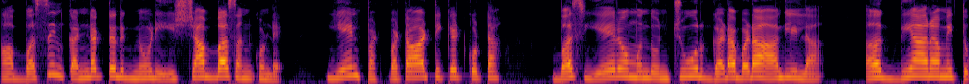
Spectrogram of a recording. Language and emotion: Kannada, happy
